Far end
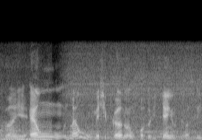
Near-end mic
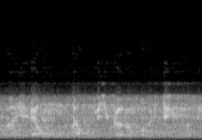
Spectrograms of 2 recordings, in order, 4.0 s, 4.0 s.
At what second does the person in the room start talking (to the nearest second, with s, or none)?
none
